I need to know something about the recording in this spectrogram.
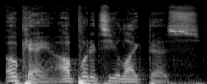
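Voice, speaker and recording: A congested man who founded a company, talking in a rambling monologue that trails off into quiet asides. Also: medium pitch, animated, normal speed. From Washington, D.C. area.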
